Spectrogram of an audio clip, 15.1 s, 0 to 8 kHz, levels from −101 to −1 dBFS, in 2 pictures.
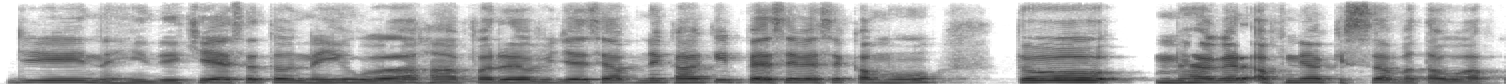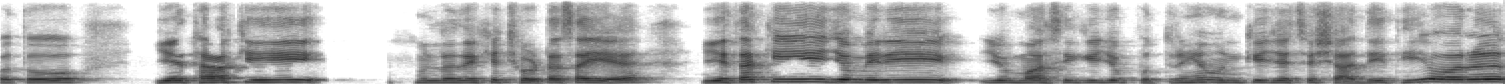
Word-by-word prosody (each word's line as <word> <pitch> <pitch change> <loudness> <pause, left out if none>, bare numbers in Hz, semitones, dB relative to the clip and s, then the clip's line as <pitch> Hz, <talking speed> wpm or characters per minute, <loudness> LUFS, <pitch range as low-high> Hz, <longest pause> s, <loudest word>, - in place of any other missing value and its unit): जी 185 0 -2
नहीं, 140 -5 -7
देखिए 135 +4 -1
ऐसा 155 +2 -1
तो 175 - +3
नहीं 155 -1 -3
हुआ। 145 -1 0
हाँ, 150 -2 -3
पर 155 0 0
अभी 155 0 +1
जैसे 155 +1 +1
आपने 170 +2 -3
कहा 180 0 +2
कि 210 - -2
पैसे-वैसे 170 0 +2
कम 155 -1 -1
हों, 155 +3 -3 0.4
तो 195 +2 +3
मैं 175 +1 +1
अगर 185 +2 +3
अपने 180 +1 -3
अ, 180 - +3
किस्सा 175 -1 -2
बताऊँ 140 -2 -3
आपको 130 +3 -6
तो 165 +2 -1 0.3
ये 175 +2 +3
था 185 +1 +5
कि 210 - +3 0.5
मतलब 175 +1 -2
देखिए 175 +4 -1
छोटा-सा 170 -1 0
ही 180 -1 +4
है, 160 - +1 0.3
ये 170 +2 +3
था 220 - +7
कि 240 +1 +2
जो 225 - +8
मेरी 215 +1 +3 0.2
जो 190 0 -2
मासी 175 +1 -3
की 185 +1 -3
जो 195 - -1
पुत्री 160 +3 -7
हैं, 205 - -2
उनकी 195 -2 -3
जैसे 180 0 -3
शादी 170 -2 -3
थी 200 +5 -3
और 230 -2 +4
175 Hz, 200 wpm, -23 LUFS, 160-190 Hz, 0.5 s, जो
